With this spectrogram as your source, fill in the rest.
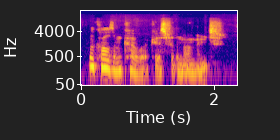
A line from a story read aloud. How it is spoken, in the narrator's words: Alistair sighs and says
